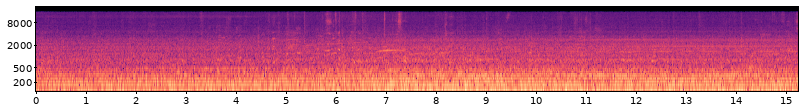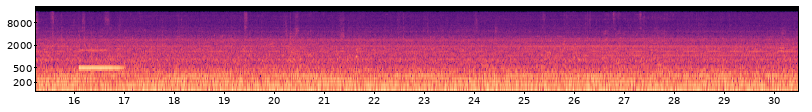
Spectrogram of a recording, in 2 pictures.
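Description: Airbus A320's CFM56 turbofan engines heard from a cabin seat beside the wing: a steady drone that grows louder from about six to eight seconds in as thrust is raised for a go-around, then holds as the jet climbs. A short single tone sounds about halfway through.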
